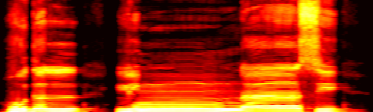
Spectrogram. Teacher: नून की आवाज़ को 2 सेकंड के नाक में रोके रखेंगे तो उससे गुन्ना अदा होगा। और नून के साथ अलिफ मद्दा है तो 1 अलिफ के बराबर खींचेंगे भी। · हुदल या नहीं पढ़ेंगे, दाल को सीधा लाम से मिलाएंगे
